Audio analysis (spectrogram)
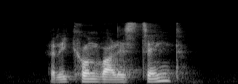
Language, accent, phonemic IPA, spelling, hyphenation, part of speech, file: German, Austria, /ʁekɔnvalɛsˈt͡sɛnt/, rekonvaleszent, re‧kon‧va‧les‧zent, adjective, De-at-rekonvaleszent.ogg
- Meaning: convalescent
